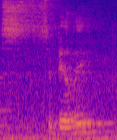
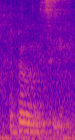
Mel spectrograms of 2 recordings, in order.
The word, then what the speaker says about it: Tbilisi: Initially supported by the, is it pronounced Sibili? Tbilisi. Tbilisi. Georgia.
